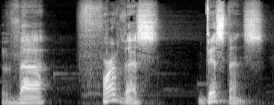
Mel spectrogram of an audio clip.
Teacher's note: Okay, great, let's take a look.我们看所有的发音的一些细节。第一句话 The furthest distance 最远的一个距离，最遥远的距离。来看一下 furthest，那么这个需要重度卷舌 R，然后进行咬下舌头，叫 thisfurthest， T 不用发音，这叫略音，因为后面是以辅音开头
